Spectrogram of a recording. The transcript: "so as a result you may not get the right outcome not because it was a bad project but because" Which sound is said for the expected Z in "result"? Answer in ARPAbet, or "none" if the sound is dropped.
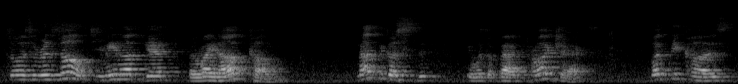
Z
